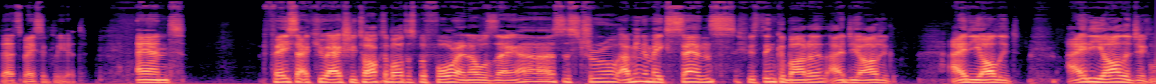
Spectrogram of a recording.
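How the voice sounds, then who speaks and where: A man with a non-native accent talks at a fairly quick pace and a medium pitch with ordinary pitch variation. His loudness swings widely. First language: not English. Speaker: looksmaxing vlogger. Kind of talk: casual monologue. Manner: halting, with repeated false starts; casual, blunt.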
